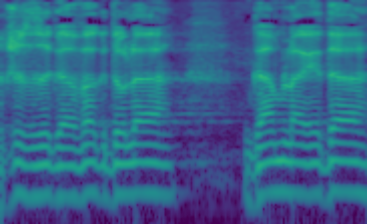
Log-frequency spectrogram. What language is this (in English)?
Hebrew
